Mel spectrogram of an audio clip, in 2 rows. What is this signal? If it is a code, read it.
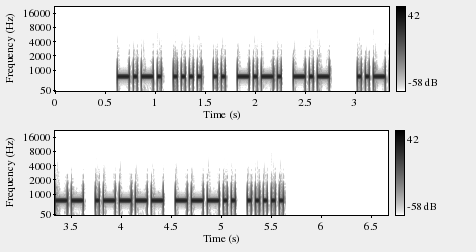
Morse code, heard as a keyed tone, about 30 wpm, 700 Hz. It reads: CHICK 2185
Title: CWT Exchange 30wpm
